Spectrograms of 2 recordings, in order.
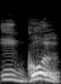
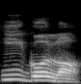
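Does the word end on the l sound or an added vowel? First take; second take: l sound; added vowel. First: The word stops right on the final l. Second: A vowel is added after the final l. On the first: The speaker calls it right. "ল ধ্বনিতেই থেমে যাচ্ছি" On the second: The speaker calls it wrong. "হসন্তটা না দিই তাহলে হয়ে যাবে ই গো ল"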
